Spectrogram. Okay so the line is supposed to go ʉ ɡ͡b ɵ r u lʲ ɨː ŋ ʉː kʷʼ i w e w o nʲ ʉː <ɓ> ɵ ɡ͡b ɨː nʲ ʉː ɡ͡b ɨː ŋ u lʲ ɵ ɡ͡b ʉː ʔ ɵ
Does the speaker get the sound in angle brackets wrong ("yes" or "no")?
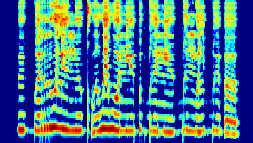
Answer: no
